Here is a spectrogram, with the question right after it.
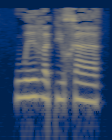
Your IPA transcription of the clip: w e v æ pʲ o x æ

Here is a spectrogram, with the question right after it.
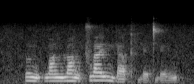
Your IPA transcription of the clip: ɤ˥˨ ŋ p w ɑ˦ ŋ ɻ ɑ˥˨ ŋ ʈ͡ʂ w a˦ ɪ̯ m j ä˨˦ pʰ j ɛ˨˩ t̪ ɥ ɛ˨˦ n

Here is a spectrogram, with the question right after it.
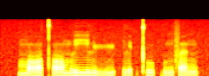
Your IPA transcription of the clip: m ɔː˨˥ t̪ʰ ɔː˨˧ m l iː˧ l yː˨˥ | l ɪ˨ k̚ t̪ʰ uː˧ kʷ ɪ˨˧ ŋ f ɐ˨ ŋ

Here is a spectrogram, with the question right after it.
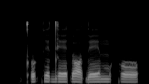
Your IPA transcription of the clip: kʼ ʊ˦ k ɪ˦ d eː˦ ɗ ɔ˦˨ ɗ eː˦ m ʊ˦ k o˦

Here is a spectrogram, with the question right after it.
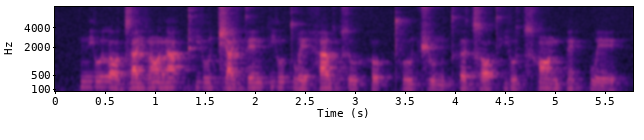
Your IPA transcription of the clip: n̪ j u˦ l ɔ˨˩ d͡z a˥˧ j l ɔ̃˥˧ l ã˦ k̚ t̪ʰ j u˧ t͡ɕ a˧ j t̪ e˦ n k j u˦ t̪ w e˨˩ h a˥˧ w t͡s u˨˩ h o˨ p̚ t̪ʰ u˧ t͡ɕ u˨˩ ŋ t̪ʰ ə˧ d͡z ɔ˧ t̪ʰ j u˧ t͡sʰ ɔ̃˥˧ n p ẽ˦ k̚ p w e˨˩

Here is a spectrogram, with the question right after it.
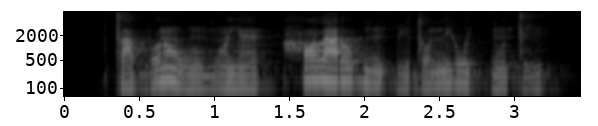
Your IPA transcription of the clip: t a˨ b o˨˦ ɾ ɔ̃˦˨ w ũ˨ b ɔ̃˧ j ɛ̃˧ | h ɔ˦ l a˦ ɾ o˦ b ũ˧ k͡p i˨ d o˧ n i˧ w i˨ k͡p ũ˨ t i˨˦

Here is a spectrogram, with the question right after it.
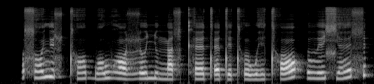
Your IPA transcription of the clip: s ɔ̤ lʲ o ɬ tʰ ɔ̤ b ɔ̤ w ɣ ɔ ɮ ʊ ɲ ʊ ŋ a ɬ kʰ ɛ tʼ ɛ t ɪ tʰ ʊ w e̤ tʰ ɔ | β ɪ ɕ ɛ̤ ɬ

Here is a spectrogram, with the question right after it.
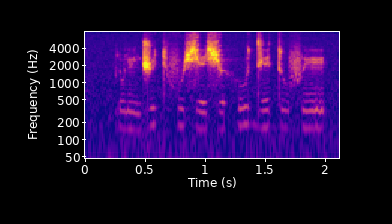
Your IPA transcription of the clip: ɾ u ɾ ẽ d͡ʒ y t f u ɕ e ɕ ø h u d e t u f ẽ

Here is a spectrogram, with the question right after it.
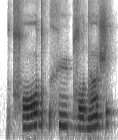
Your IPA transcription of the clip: t͡sʰ ɔ d | x y b zˤ ø d ɐ̃ ʃ

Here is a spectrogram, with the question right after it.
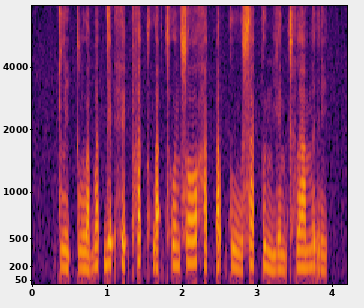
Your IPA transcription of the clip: k l i˨˩ ʔ k l u˩˦ a̯ b a˥˩ t̚ d e˥˩ ʔ h e˦˥ ʔ pʰ a˦˥ t̚ kʰ w a˨˩ ʔ tʰ o˧ n s ɔː˦˥ h a˨˩ k̚ ʔ a˥˩ p̚ k uː˩˦ s a˦˥ k̚ ʔ ɯ˨˩ ŋ j e˨˩ n kʰ l a˦˥ m r i˨˩ t̚

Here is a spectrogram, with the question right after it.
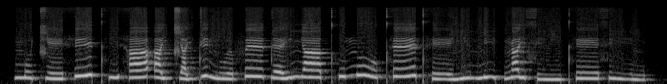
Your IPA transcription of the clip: m o˩˧ t͡ɕ eː˩ h eː˧˥ t̪ʰ i˧ h aː˧˥ ʔ a˧ j t͡ɕ a˩˧ j d e˥˨ ŋ u˩ ə̯ f ɛː˧ d ɛː˩˧ j ɲ aː˧ t̪ʰ u˧˥ m oː˥˨ t̪ʰ ɛː˧˥ t̪ʰ eː˩ ɲ i˧ m n iː˥˨ t̚ ŋ a˥˨ j s iː˩ t̪ʰ eː˧ s iː˧˩ n

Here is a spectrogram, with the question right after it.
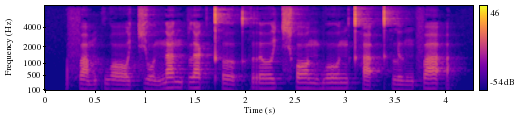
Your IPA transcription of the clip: f a˩˦ m k w ɔː˩˦ t͡ɕ oː˨˩ n a˥˩ n p l a˥˩ k̚ tʰ ɤː˨˩ kʰ r ɤː˦˥ t͡ɕʰ ɔː˧ n b oː˧ n kʰ a˨˩ ʔ kʰ l ɯ˩˦ ŋ f a˥˩ ʔ

